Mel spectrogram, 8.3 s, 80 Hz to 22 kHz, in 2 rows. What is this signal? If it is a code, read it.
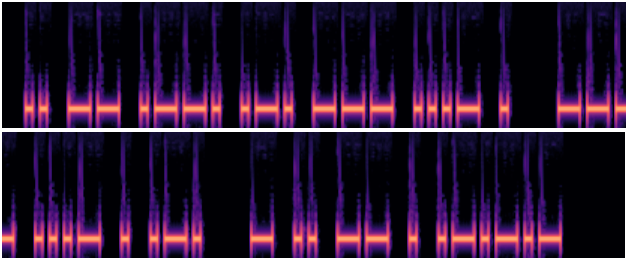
Morse code, heard as a keyed tone, about 25 wpm, 700 Hz. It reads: IMPROVE OVER TIME.
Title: Sentences from Top 1000 Words - Review Part 5 - 25wpm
